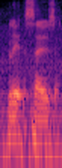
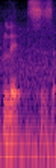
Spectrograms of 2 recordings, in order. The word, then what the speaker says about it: Blitzo: then we will add Blitzo's elements, or Blitz's elements, because the O is silent as I got corrected last time, into the kind of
